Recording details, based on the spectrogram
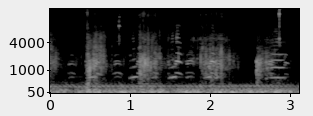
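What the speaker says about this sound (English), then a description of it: "I got some geese going by." A flock of geese honks repeatedly as it flies past over the San Leandro Marina Dog Park, with fairly close, overlapping calls and no talking.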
